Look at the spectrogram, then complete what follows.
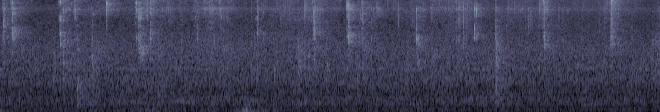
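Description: Faint wet clicks and squishes of eating rice and curry by hand: fingers mixing rice on steel plates and chewing, with scattered small ticks and one soft thump about two and a half seconds in.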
